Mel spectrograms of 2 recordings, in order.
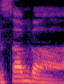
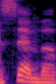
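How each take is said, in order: First: "Samba" with an open "ah" first vowel; mispronounced "Samba", broad "ah" instead of "a" as in cat; wrong vowel. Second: Said in the usual way. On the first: Shown as a demonstration. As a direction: say "Samba" as SAHM-bah. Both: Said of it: "不念Samba".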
